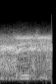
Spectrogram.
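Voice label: Russian calm; Wingman; DCS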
